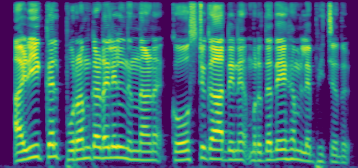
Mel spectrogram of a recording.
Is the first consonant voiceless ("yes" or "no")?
no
